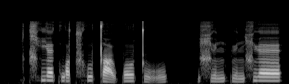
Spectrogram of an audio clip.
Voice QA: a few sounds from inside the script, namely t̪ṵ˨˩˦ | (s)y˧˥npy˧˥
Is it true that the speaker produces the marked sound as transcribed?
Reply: no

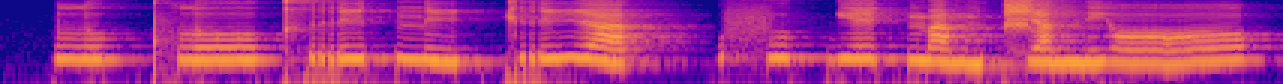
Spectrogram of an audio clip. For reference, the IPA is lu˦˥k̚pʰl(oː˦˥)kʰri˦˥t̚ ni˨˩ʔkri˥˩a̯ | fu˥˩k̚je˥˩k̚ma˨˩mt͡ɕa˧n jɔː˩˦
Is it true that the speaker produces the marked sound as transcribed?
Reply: yes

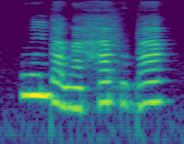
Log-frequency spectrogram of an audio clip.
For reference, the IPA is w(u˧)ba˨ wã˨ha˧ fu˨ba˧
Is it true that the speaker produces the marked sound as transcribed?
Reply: no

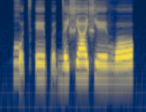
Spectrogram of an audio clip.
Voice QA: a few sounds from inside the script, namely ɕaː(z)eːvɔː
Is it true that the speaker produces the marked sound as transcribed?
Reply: no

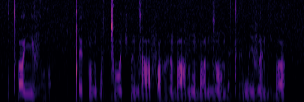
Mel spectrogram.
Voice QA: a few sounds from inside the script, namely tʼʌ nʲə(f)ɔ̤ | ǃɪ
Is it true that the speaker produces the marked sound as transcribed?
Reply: no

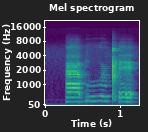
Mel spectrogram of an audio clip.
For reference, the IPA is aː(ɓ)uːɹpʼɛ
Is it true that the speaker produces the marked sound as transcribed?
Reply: yes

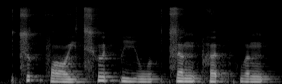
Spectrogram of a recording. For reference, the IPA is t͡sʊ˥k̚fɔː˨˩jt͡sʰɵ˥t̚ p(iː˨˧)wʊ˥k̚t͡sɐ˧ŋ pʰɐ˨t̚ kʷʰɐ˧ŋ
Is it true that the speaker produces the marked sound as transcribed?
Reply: no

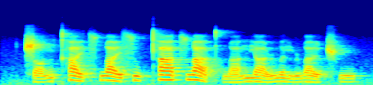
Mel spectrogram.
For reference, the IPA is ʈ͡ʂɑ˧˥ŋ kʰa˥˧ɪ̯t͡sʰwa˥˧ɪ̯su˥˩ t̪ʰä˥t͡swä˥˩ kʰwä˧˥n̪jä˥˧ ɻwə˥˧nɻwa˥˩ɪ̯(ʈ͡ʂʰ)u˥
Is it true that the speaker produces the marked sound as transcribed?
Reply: yes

